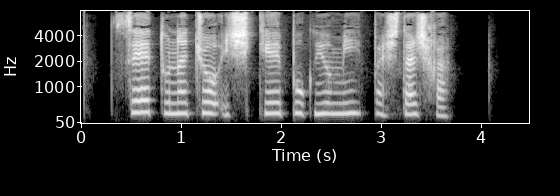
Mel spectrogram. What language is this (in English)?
Sihuas Ancash Quechua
